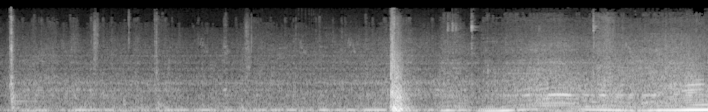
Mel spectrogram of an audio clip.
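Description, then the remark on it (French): A car door slams shut with a sharp thud, then an engine starts up and revs, pulling away as the low rumble rises steadily. No one speaks. “écrase sa cigarette et le rejoint dans la voiture.”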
